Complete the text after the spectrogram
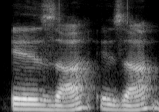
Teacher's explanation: So in this case, it's going to sound like is a. The Z is just going to link.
